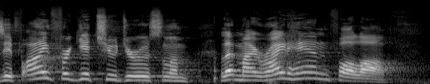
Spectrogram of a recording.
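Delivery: loud, high scripture proclamation; impassioned preaching. Acted. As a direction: proclaim God's promise with fervor. Preaching at full force.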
